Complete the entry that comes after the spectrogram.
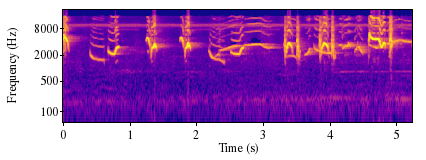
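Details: Oriental magpie-robin in loud 'gacor ngeplong' style song, used as a lure to get silent or lazy magpie-robins singing: clear whistled notes sliding down then up, separated by short pauses, ending in denser rising whistles and harsh buzzy bursts.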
